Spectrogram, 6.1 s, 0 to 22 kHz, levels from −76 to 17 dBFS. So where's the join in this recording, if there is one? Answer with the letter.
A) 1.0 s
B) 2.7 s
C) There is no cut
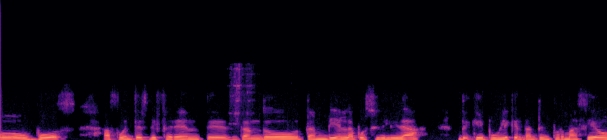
C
